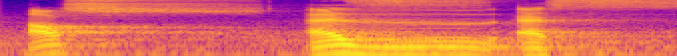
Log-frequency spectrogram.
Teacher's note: يقول فالصفير من علامات قوة الحرف، والصاد أقواها، يعني أقوى حروف الصفير الصاد، والصاد أقواها للإطباق والاستعلاء اللذين فيها، والزاي تليها في القوة للجهر الذي فيها، والسين أضعفها للهمس الذي فيها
